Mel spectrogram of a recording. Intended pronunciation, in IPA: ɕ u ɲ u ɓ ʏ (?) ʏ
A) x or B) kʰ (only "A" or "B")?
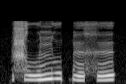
A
